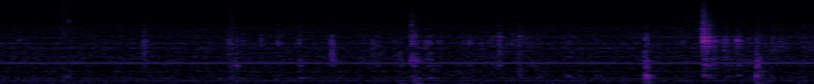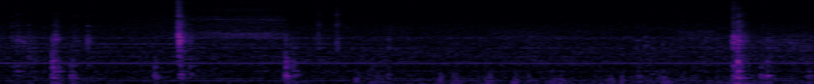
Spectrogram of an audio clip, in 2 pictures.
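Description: Near silence with a few faint, light clicks and ticks from a laptop motherboard and its plastic chassis being handled as the board is worked loose and lifted out, the clearest about three and a half, five and eight seconds in.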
